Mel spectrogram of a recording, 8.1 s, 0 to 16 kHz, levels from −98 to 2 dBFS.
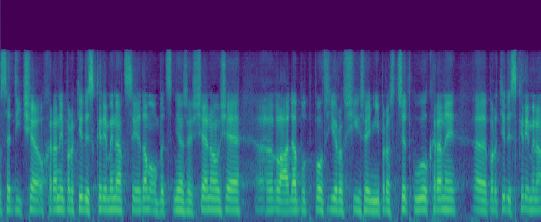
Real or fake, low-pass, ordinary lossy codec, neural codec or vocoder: fake; 7.2 kHz; MP3, 64 kbps; codec, 16 kHz, about 1 kbps, DyCAST, with the encoder's durations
